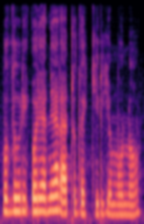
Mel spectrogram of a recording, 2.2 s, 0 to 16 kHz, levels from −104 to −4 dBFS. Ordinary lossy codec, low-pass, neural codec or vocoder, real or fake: none; 14.4 kHz; vocoder, 44.1 kHz, 128 mel bands, Pupu-Vocoder; fake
